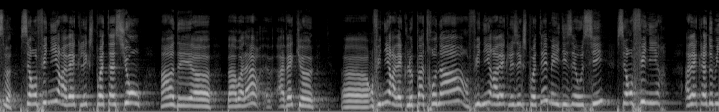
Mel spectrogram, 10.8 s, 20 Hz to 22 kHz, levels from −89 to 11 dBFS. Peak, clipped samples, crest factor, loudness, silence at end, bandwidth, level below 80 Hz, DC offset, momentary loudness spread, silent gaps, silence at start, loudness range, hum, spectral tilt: -8 dBFS; under 0.1%; 16 dB; -24 LUFS; 0 s; 15.5 kHz; -44 dBFS; 0.7%; 7 LU; none; 0 s; 2 LU; none; -6 dB/octave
